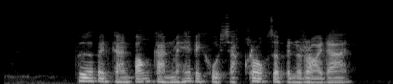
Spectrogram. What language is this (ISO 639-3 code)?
tha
